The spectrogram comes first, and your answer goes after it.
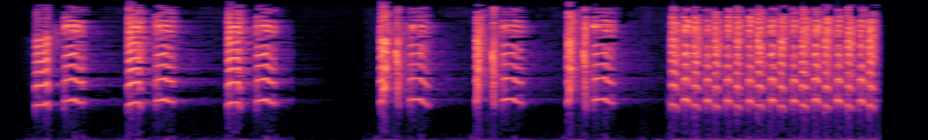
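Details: A dog gives high, squeaky whimpers in short paired bursts, ending in a rapid run of pulsed squeals, while being cuddled.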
